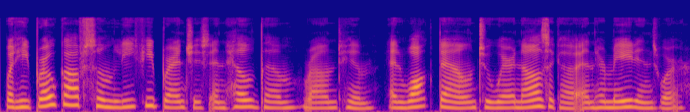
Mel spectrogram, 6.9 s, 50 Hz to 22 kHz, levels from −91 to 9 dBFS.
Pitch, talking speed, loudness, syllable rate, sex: 220 Hz, 190 wpm, -18 LUFS, 4.7 syllables/s, female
